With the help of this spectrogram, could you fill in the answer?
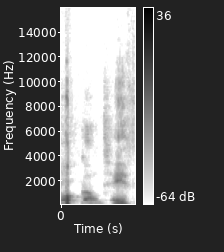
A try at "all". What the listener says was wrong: Old gold? All gold. All gold. You know, you say oil. Like you're saying oil from the South. That's how they say oil. Like, we're going down to the oil rig. Oil. Oil.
